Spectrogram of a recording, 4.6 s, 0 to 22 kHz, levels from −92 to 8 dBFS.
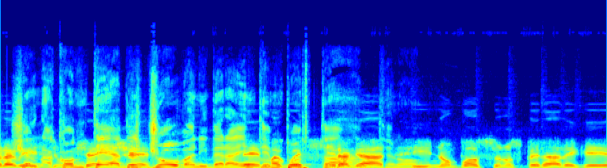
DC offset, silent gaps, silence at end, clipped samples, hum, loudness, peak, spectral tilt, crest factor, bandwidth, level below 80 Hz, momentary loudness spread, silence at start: under 0.1%; none; 0 s; under 0.1%; none; -16 LUFS; 0 dBFS; -5 dB/octave; 16 dB; 14 kHz; -40 dBFS; 7 LU; 0 s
